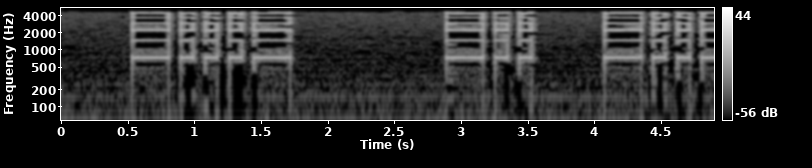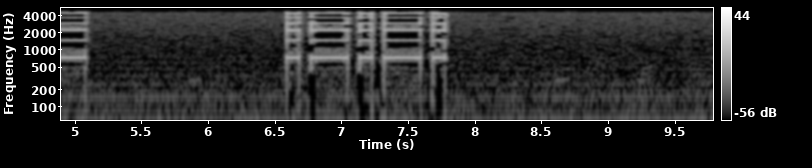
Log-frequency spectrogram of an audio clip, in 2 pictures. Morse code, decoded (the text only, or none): <BT> DX <AR>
